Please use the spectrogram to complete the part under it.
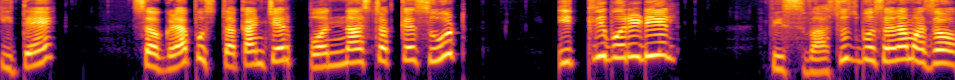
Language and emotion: Goan Konkani, surprised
